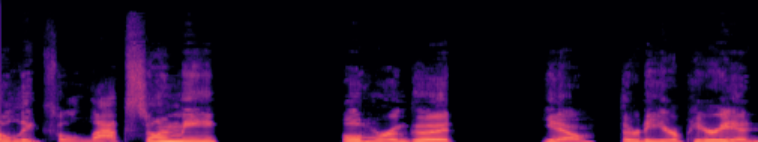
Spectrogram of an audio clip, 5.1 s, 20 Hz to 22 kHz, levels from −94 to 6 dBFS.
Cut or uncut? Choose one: uncut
